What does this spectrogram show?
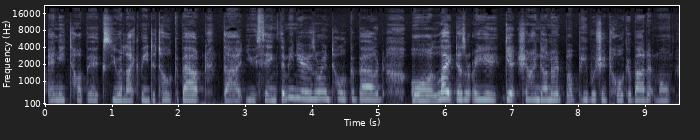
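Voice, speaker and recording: A young woman vlogs in a loose, rambling way, sprinkling in fillers and the occasional curse. Her voice sits slightly high yet soft and mellow. It is worn and hoarse from a recent cold. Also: little pitch movement, normal speed. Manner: chatty, many "like" fillers, swears freely. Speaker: true-crime vlogger. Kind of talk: casual opinion vlog.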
